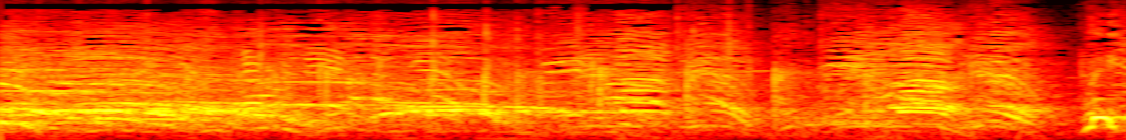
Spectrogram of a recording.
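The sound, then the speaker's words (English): A large crowd cheers and shouts loudly in thanks in a sustained roar, many voices overlapping with whoops and yells for several seconds, ending with one louder shout. “Can we say thank you? Let's hear it.”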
